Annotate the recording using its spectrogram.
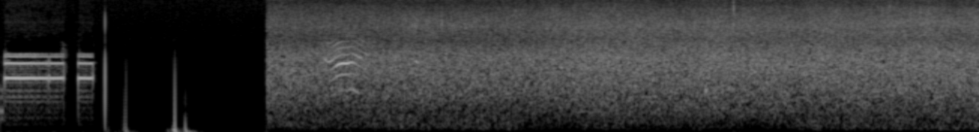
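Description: A telephone off-hook warning tone sounds briefly, followed by a few sharp clicks. At just under two seconds in, the sound switches abruptly to a steady wash of ocean surf and wind.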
